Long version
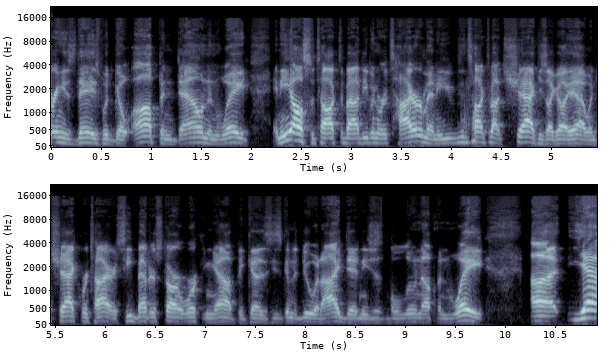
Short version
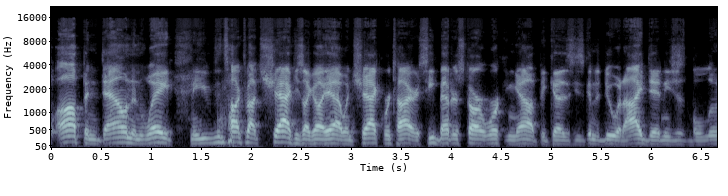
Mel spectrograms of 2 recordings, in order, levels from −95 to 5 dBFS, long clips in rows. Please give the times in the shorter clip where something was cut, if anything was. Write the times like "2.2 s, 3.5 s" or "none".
1.4 s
